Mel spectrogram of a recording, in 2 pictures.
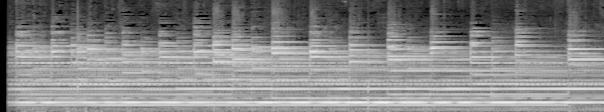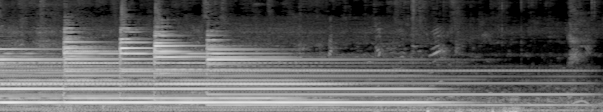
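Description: Bell-like chiming: a quick run of struck notes over long, slowly fading ringing tones, about two or three strikes a second, thinning out after about twelve seconds and dying away over the last few seconds.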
